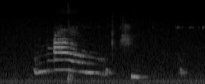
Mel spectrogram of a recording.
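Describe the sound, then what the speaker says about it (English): A pet cat meows once up close, a drawn-out, wavering cry, followed by two short chirping mews, all in a quiet indoor room. "This is my cat."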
